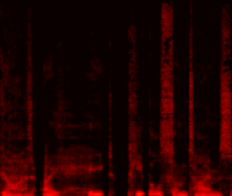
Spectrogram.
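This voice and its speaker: A put-on character voice, growling and raspy, fairly slow and fairly even in intonation. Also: man, fairly low pitch for a man. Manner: growling, disgusted.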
